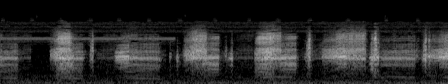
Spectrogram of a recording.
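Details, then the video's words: Frogs croaking by the waterside, bursts of raspy, nasal croaks clustered around the mid-range, coming in uneven pulses roughly every half second with short quiet gaps between groups. "Frog Lullaby: Relax to the Sound of Croaking Frogs"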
